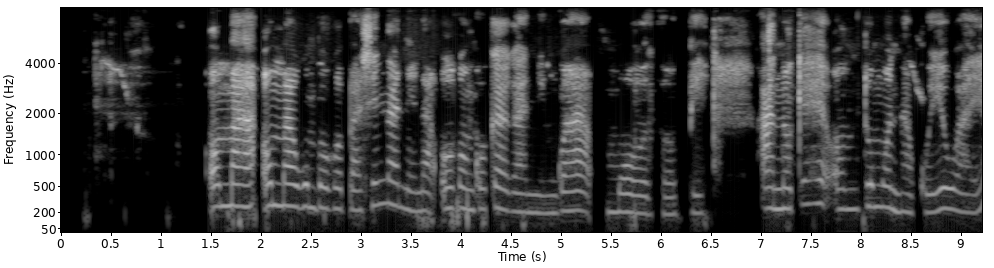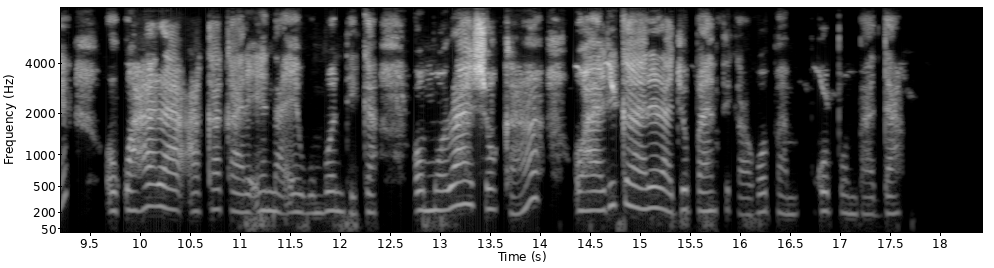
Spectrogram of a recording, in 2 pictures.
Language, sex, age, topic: Oshiwambo, female, 18-24, agriculture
